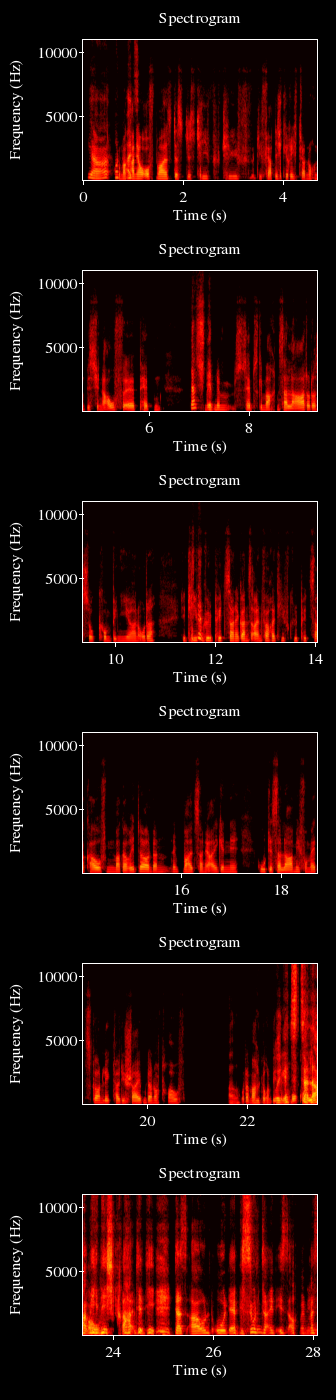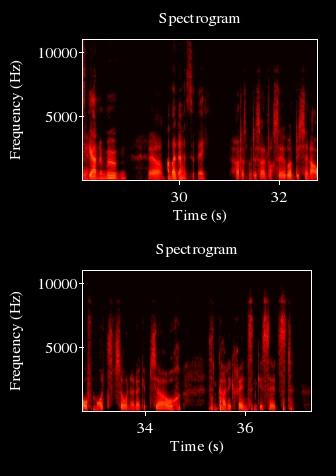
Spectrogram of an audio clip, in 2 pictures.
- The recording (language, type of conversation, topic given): German, unstructured, Was hältst du im Alltag von Fertiggerichten?
- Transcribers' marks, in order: other background noise; laughing while speaking: "jetzt Salami nicht grade die das A und O der Gesundheit ist"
